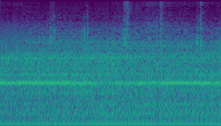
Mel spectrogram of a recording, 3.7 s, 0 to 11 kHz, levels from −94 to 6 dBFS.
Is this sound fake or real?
real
